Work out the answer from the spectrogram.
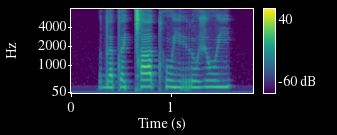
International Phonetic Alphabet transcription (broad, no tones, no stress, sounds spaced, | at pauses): d ɐ t ə j ǀ a tʰ u j r u ʒ u j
